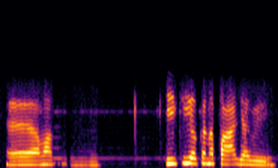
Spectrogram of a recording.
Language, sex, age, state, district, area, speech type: Bengali, female, 60+, West Bengal, Darjeeling, rural, conversation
